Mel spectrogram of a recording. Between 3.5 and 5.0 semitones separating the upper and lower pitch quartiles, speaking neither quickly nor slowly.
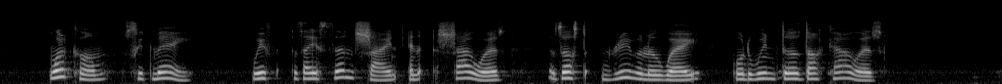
No: average, 4.3 semitones; slow, 90 wpm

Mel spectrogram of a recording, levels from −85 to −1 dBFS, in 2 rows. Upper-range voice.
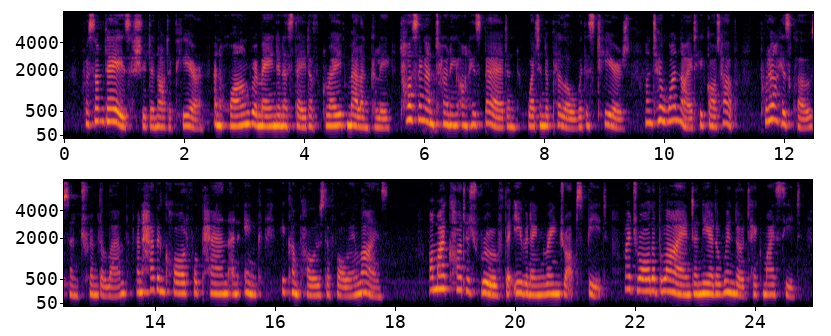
Yes: high, 200 Hz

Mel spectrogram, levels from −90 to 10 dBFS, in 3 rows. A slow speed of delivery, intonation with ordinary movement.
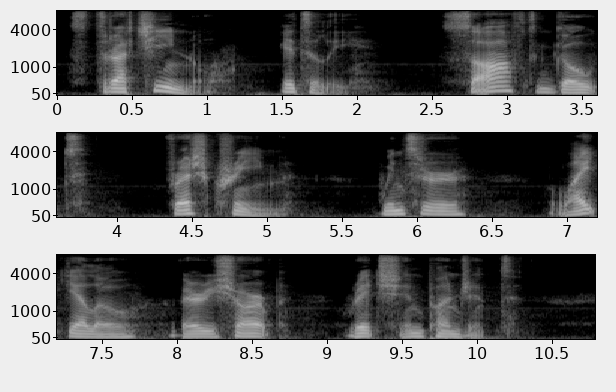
Yes: slow, 80 wpm; average, 4.1 semitones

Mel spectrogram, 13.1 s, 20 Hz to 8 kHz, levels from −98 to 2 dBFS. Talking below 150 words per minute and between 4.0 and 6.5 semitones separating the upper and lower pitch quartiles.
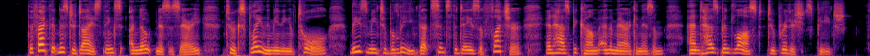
No: average, 175 wpm; average, 5.2 semitones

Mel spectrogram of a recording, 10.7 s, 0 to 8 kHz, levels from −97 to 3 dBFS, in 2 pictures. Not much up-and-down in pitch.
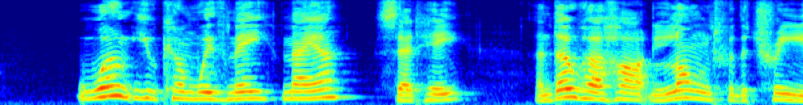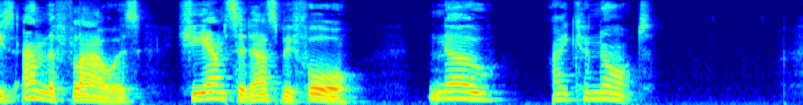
No: average, 4.0 semitones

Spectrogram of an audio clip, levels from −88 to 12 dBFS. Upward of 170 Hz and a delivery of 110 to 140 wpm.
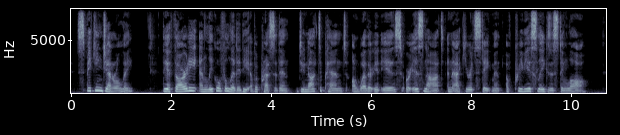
No: high, 190 Hz; average, 150 wpm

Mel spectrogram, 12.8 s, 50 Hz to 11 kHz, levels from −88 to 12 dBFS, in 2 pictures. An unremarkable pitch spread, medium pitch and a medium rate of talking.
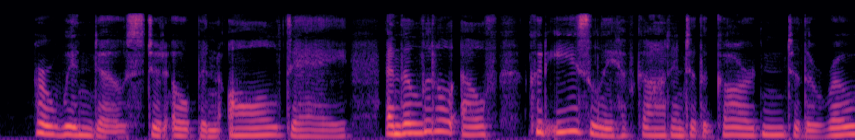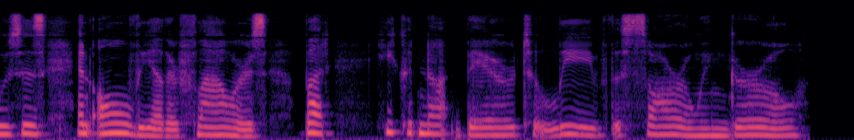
Yes: average, 3.2 semitones; medium, 175 Hz; average, 165 wpm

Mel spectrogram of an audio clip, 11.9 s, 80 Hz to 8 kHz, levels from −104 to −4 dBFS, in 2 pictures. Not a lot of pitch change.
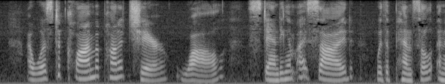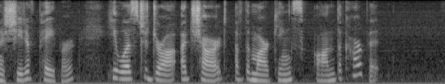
No: average, 3.7 semitones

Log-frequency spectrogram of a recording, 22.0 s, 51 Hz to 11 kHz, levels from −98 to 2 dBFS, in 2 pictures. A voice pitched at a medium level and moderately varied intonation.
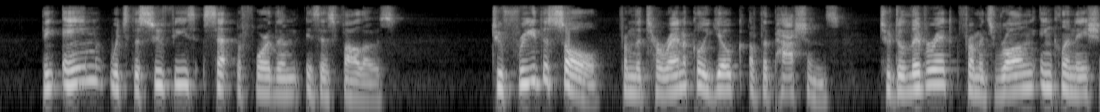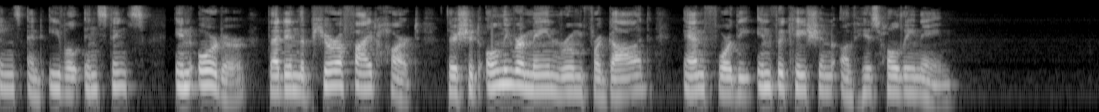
Yes: medium, 150 Hz; average, 3.6 semitones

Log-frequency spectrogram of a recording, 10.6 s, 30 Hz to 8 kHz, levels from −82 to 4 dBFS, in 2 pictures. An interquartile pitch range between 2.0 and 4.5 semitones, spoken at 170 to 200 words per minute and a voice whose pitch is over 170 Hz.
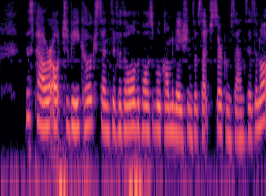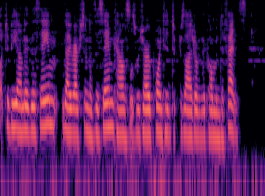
Yes: average, 3.1 semitones; average, 190 wpm; high, 190 Hz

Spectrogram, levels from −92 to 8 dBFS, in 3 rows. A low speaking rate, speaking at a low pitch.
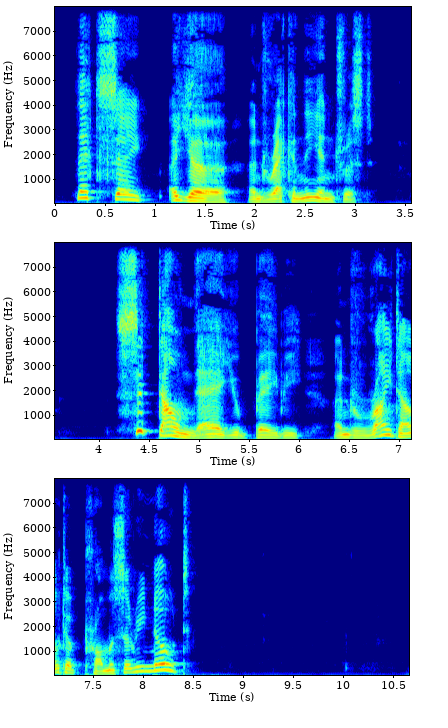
Yes: slow, 105 wpm; low, 120 Hz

